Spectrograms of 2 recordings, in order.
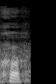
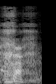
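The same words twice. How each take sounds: First: The opening sound is soft and gentle. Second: The opening sound is harsh and rough. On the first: "se on huomattavasti pehmeämpi" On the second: "eikä huh"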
